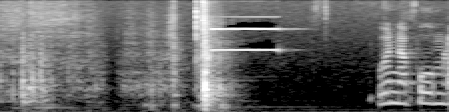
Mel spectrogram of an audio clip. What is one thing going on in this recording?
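An air fryer basket shuts with a sharp clunk.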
